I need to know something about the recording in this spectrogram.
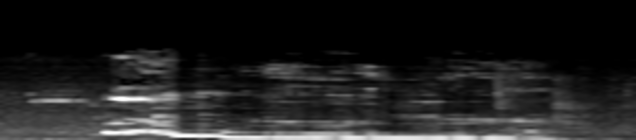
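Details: Young puppy howling when left alone for the first time: one long note that starts high, steps down and holds a steady, slightly wavering tone for about two seconds before trailing off, in a quiet room.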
